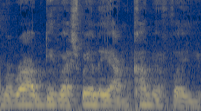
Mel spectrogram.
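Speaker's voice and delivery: ordinary talk, nothing marked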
